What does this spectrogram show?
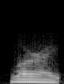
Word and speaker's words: fluorite: And then I also need fluorite block. Now, fluor... Wait, did I spell it wrong? Hold on. Might have spelled it wrong. Flu or I. Okay. So it's flu, not floor.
